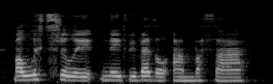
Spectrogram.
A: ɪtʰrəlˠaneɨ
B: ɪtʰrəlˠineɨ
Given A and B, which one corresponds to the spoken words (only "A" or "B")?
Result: B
